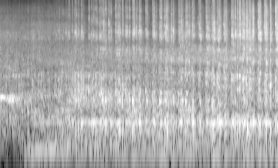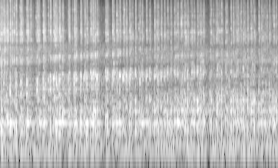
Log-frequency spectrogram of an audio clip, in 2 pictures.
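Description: A drag racing car's engine idles with a lumpy rumble.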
